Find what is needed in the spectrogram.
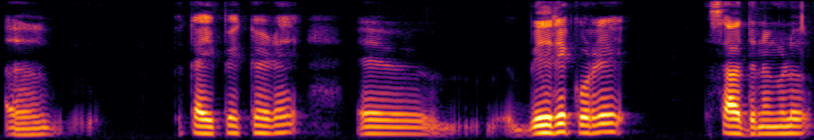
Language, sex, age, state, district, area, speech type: Malayalam, female, 60+, Kerala, Kasaragod, rural, spontaneous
